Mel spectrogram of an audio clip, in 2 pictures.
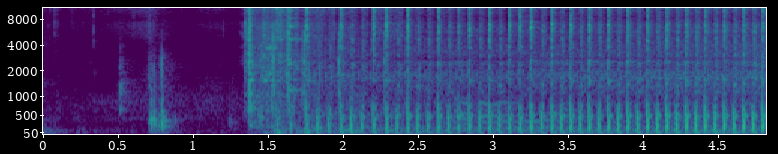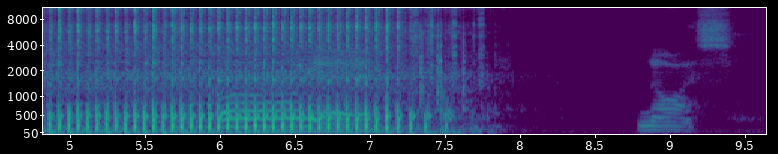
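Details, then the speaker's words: Small single-cylinder petrol engine on a two-inch water pump, sold as non-running; fuel poured into carburetor, throttle wide open, run dry briefly; catches and fires evenly for about six seconds with a crisp steady beat, then dies; running normally. "she's going to be a runner beautiful"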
